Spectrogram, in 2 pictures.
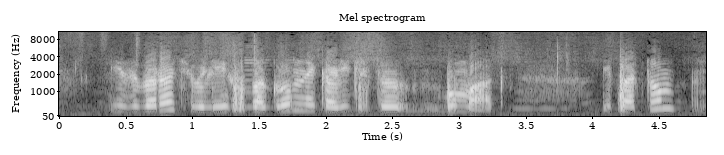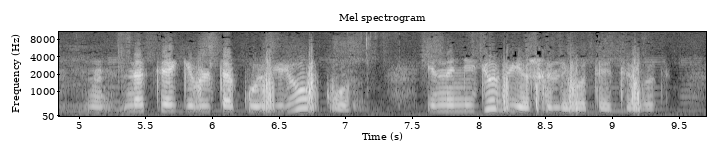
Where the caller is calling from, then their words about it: Ulyanovsk, Ulyanovsk Oblast, Russia; Я из Ульяновска звоню.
